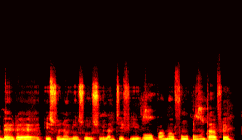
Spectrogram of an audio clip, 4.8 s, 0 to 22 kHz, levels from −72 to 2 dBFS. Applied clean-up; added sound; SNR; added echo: neural mask model Resemble Enhance denoiser.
